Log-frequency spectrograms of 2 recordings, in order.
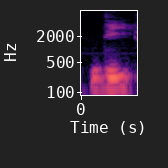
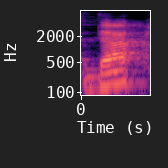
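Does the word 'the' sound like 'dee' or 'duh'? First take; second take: dee; duh. First: The article is said with a long 'dee' vowel. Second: The article is said with a short 'duh' vowel. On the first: The next word starts with a vowel. "ahí sí suena como the" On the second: The next word starts with a consonant. "se pronuncia the club, como con da"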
